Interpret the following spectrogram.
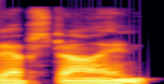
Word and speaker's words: Epstein: as well and of course uh uh he pronounces it Epstein Alex Epstein I think you've had him on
